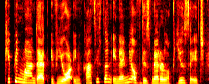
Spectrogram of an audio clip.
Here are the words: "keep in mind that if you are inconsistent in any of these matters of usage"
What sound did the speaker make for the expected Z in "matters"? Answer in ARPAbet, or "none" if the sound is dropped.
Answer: none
